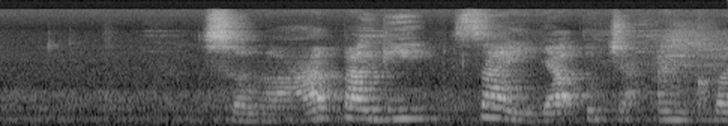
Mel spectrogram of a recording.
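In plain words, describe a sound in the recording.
A young girl speaks clearly and with expression, close by.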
